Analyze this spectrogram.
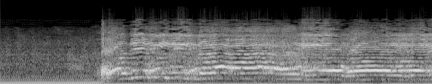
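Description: A man recites loudly and melodiously through a microphone.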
